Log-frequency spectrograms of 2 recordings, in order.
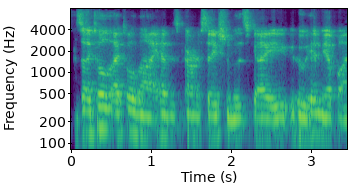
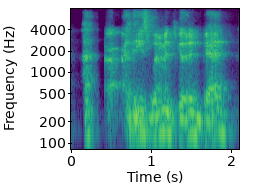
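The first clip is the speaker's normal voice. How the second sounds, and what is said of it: Beavis and Butthead impression. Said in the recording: “I'm going to do this with a Beavis and Butthead voice, my best Beavis and Butthead impression.”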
